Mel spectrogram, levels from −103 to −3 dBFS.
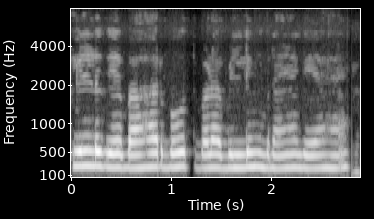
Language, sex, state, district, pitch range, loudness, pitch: Hindi, female, Jharkhand, Palamu, 225-245 Hz, -16 LUFS, 230 Hz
